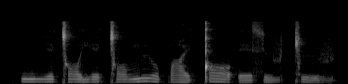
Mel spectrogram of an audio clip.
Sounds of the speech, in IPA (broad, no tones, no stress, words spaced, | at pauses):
mie̯ǀɔjeǀɔ mʉo̯pɑe̯ ǃɔʔesʉv ǀʉv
